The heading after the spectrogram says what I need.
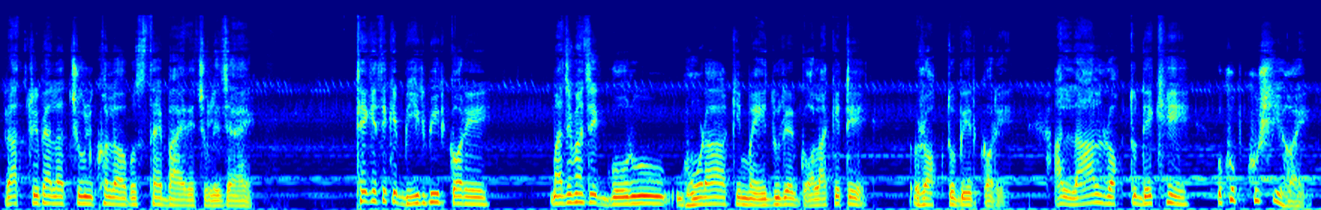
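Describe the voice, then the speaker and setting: An actor playing a worried village man in an audio drama, earnest and expressive as he talks. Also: mid-range voice, measured pace, long pauses, soft background music, lightly acted. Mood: troubled, earnest. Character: worried village man recounting his cousin's frightening affliction.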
